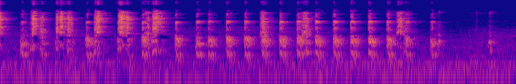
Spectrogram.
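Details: Quick rattling series of sharp clucking notes from Hakkari and Dersim chukar partridges, nearly three per second, louder at first and then steady before stopping abruptly after about four seconds, leaving near silence.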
